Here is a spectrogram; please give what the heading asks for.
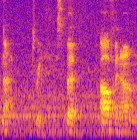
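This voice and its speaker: A man presents a hands-on repair in an informal, halting way, thinking aloud as he goes. His delivery is slow, with long gaps between phrases. The recording is amateur, with clear room echo and plenty of noise behind the voice. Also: mid-range voice, steady tone. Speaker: hobbyist radio restorer presenting his repair. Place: indoors at a repair workbench. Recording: roomy, noisy amateur workshop recording.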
